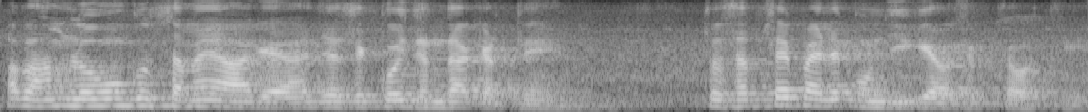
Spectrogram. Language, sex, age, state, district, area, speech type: Hindi, male, 60+, Uttar Pradesh, Lucknow, rural, spontaneous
